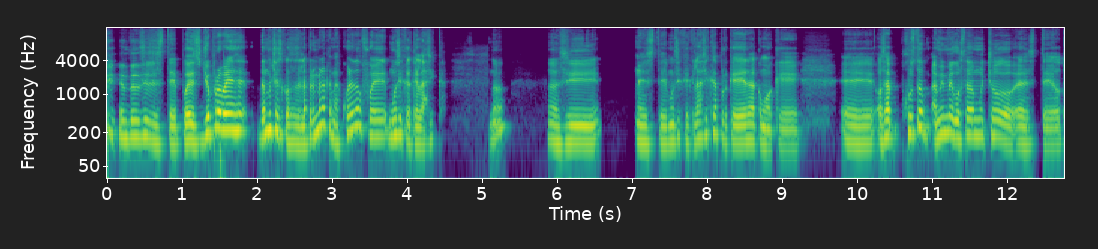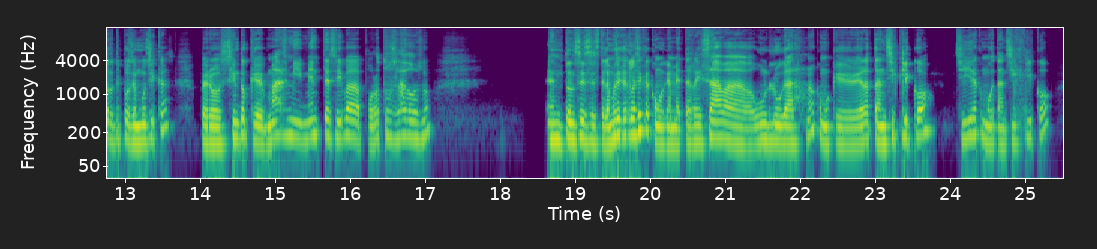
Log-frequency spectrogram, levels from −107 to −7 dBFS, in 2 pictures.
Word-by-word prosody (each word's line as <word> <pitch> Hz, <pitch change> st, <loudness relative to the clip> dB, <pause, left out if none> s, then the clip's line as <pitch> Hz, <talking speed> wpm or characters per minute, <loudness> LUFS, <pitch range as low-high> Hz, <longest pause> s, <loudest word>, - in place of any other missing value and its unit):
Entonces, 170 Hz, 0 st, 0 dB
este, 130 Hz, -2 st, -3 dB
pues 145 Hz, +1 st, +4 dB
yo 200 Hz, +5 st, +5 dB
probé 225 Hz, 0 st, +10 dB
hacer 220 Hz, -1 st, +3 dB
de 175 Hz, +1 st, +2 dB
muchas 215 Hz, -2 st, +4 dB
cosas. 135 Hz, -4 st, -2 dB
La 130 Hz, -, +2 dB
primera 215 Hz, -, +2 dB
que 230 Hz, -, -5 dB
me 150 Hz, -, -2 dB
acuerdo 210 Hz, -, +1 dB
fue 170 Hz, -7 st, -2 dB
música 175 Hz, -5 st, -1 dB
clásica, 130 Hz, +4 st, -4 dB, 0.6 s
¿no?, 255 Hz, 0 st, -7 dB, 0.5 s
así, 135 Hz, -1 st, -1 dB, 0.4 s
este, 135 Hz, -1 st, -3 dB
música 140 Hz, 0 st, -5 dB
clásica, 180 Hz, +7 st, -4 dB
porque 140 Hz, -3 st, 0 dB
era 145 Hz, 0 st, +2 dB
como 125 Hz, -4 st, -3 dB
que, 115 Hz, -1 st, -7 dB, 0.5 s
eh, 130 Hz, -1 st, -3 dB
o -, -, -1 dB
sea, 175 Hz, 0 st, +3 dB
justo 210 Hz, +4 st, +1 dB
a 155 Hz, -, +1 dB
mí 185 Hz, -, +1 dB
me 200 Hz, 0 st, +2 dB
gustaba 175 Hz, +1 st, +1 dB
mucho, 170 Hz, -5 st, -1 dB
este, 130 Hz, -2 st, -4 dB
otro 125 Hz, +4 st, -5 dB
tipos 155 Hz, 0 st, -4 dB
de -, -, +3 dB
música, 160 Hz, -, -1 dB, 0.4 s
pero 130 Hz, -2 st, +3 dB
siento 160 Hz, +7 st, -1 dB
que 135 Hz, -3 st, +2 dB
más 155 Hz, +8 st, +1 dB
mi 165 Hz, -4 st, -3 dB
mente 175 Hz, +3 st, -2 dB
se 160 Hz, 0 st, -4 dB
iba 160 Hz, -3 st, +1 dB
por 130 Hz, +2 st, -4 dB
otros 160 Hz, -1 st, -7 dB
lados, 165 Hz, -2 st, -2 dB
¿no? 210 Hz, +6 st, -7 dB, 1.5 s
Entonces, 150 Hz, +1 st, +2 dB
este, 135 Hz, -1 st, -2 dB
la 130 Hz, -, +5 dB
música 175 Hz, +4 st, +4 dB
clásica 215 Hz, +5 st, +3 dB
como 130 Hz, -2 st, +1 dB
que 125 Hz, -1 st, -1 dB
me 125 Hz, -1 st, +1 dB
aterrizaba 140 Hz, +2 st, +2 dB
a 120 Hz, 0 st, -2 dB
un 140 Hz, +3 st, -2 dB
lugar, 135 Hz, -2 st, +1 dB
¿no?, 200 Hz, +6 st, -4 dB
como 135 Hz, -, -3 dB
que 125 Hz, -1 st, -3 dB
era 145 Hz, +3 st, +1 dB
tan 135 Hz, -1 st, +3 dB
cíclico, 180 Hz, +9 st, -1 dB, 0.2 s
sí, 155 Hz, +2 st, -5 dB
era 180 Hz, +1 st, 0 dB
como 135 Hz, -8 st, -4 dB
tan 120 Hz, -1 st, -4 dB
cíclico, 165 Hz, -, -8 dB
150 Hz, 175 wpm, -23 LUFS, 135-175 Hz, 1.5 s, probé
